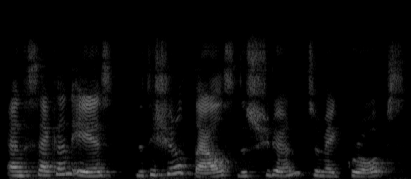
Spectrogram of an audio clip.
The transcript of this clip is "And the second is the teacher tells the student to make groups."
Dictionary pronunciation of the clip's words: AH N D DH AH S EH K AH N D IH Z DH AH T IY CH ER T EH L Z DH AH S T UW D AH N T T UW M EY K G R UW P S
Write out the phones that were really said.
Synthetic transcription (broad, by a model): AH N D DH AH S EH K AH N D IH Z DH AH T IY SH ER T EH L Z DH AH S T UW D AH N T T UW M EY K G R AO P S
